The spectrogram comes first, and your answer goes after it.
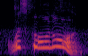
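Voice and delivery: high confused what's going on; baffled. Retold or imitated. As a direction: ask it as if nothing makes sense. Confused arrival at a guarded gate.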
